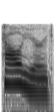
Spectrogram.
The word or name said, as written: halyard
